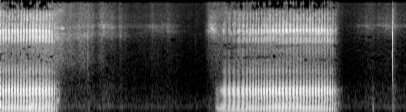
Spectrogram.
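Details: Brussels Griffon kept as a pet snoring very loud: a brief rasping snore, a faint breathy exhale, then a longer grating, vibrating snore of about one and a half seconds, followed by a couple of small clicks.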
